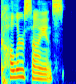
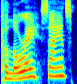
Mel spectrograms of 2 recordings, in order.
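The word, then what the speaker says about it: Colorescience: Okay, so there's this brand called Color Science. I don't know why it's not pronounced Colore Science, because there's an E after the R.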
